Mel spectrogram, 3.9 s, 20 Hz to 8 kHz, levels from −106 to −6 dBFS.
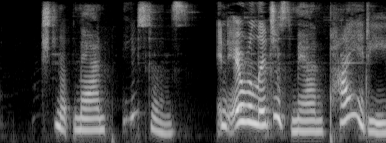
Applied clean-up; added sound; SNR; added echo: neural mask model DeepFilterNet 3.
